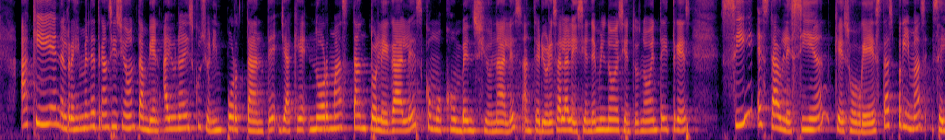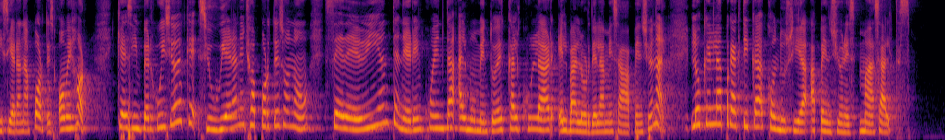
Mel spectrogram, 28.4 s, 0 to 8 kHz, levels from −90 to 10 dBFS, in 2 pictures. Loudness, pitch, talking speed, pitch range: -19 LUFS, 235 Hz, 150 wpm, 210-270 Hz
